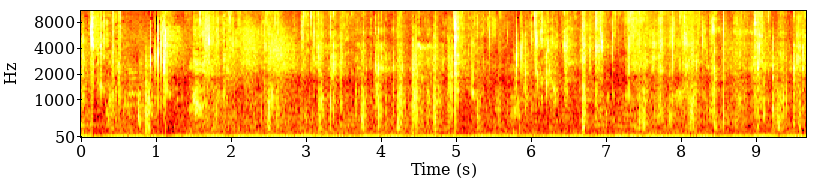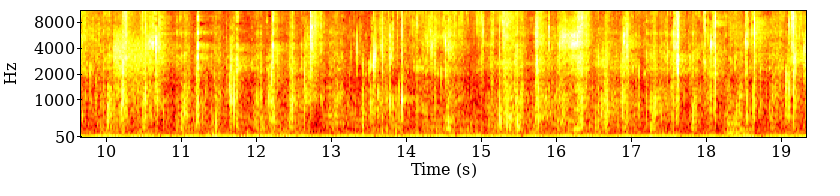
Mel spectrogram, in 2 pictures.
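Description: Close-up biting and chewing of sauce-coated fried chicken, with dense, irregular crunches, crackles and wet mouth clicks. A steady low hum runs underneath.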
